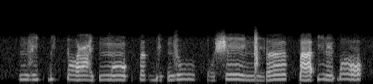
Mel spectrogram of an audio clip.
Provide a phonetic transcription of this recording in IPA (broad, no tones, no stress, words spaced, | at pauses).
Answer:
nziʔɓik͡pɔ ʕi̤ʔŋ͡mɔ̃ːʔ k͡pœɡ͡be̤ʔnzuː k͡pɔ̤ʃeː ŋ͡ǀe̤ɾœː k͡paʔi ɾẽɓɔ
